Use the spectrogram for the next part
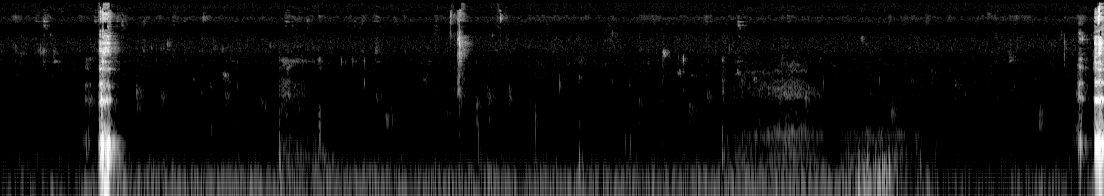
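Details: Painful hiccup-burps that hurt the chest, onset after a dog walk and drinking water too fast, short-lived; two abrupt deep gulping hiccups with a softer low belch between them over low hum; hiccups with belching.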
